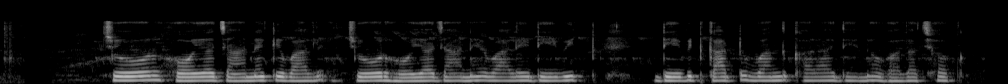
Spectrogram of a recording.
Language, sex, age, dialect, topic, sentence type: Magahi, female, 25-30, Northeastern/Surjapuri, banking, statement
